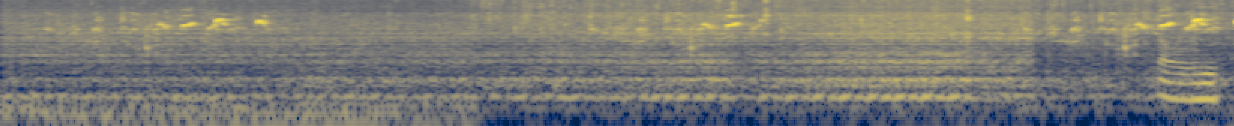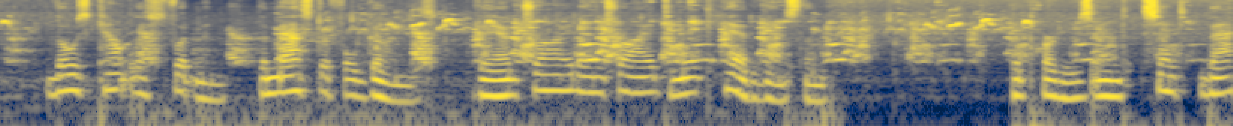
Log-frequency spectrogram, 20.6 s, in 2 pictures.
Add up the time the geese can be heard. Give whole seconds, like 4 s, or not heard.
9 s.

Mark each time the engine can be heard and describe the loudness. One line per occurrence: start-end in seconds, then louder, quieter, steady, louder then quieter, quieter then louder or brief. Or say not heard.
0.0-8.7 louder.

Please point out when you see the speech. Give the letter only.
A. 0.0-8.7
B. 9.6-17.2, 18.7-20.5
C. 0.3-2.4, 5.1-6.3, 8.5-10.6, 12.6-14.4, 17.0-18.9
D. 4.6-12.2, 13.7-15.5
B.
